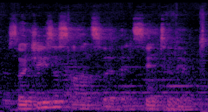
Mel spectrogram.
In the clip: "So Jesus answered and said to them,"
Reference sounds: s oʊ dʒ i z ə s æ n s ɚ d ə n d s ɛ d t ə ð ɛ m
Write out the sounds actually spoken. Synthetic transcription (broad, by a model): s oʊ dʒ i z ə s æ n s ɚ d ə n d s ɛ d t ə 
